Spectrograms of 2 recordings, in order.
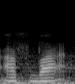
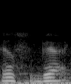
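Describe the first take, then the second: First: Both vowels are a. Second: Both vowels are i. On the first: "فتحة فتحة" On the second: "كسرة كسرة"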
